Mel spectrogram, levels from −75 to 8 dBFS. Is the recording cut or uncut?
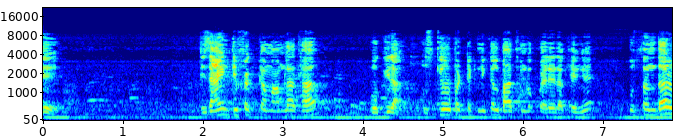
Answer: uncut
